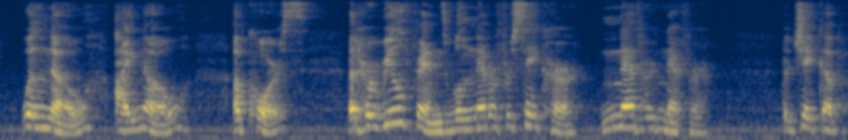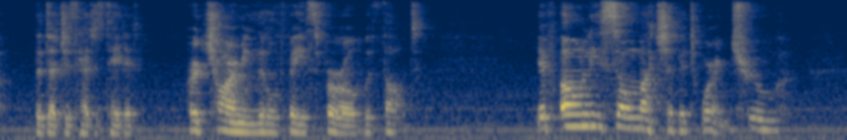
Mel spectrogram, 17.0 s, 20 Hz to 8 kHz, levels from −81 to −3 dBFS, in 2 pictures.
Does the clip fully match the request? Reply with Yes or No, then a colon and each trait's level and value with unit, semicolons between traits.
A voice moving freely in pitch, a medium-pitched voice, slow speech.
Yes: wide, 6.6 semitones; medium, 170 Hz; slow, 125 wpm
